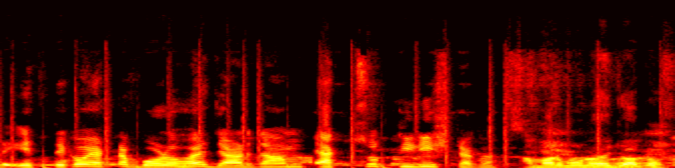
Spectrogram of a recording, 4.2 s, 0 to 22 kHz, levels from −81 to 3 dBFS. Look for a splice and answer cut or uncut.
cut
